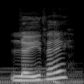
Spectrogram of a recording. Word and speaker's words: Laufey: True, like, clean Icelandic, it's pronounced Laufey.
